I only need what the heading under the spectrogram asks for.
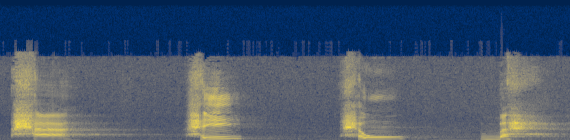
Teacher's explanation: Huruf ha dikeluarkan dari tengah-tengah tenggorokan. Tengah-tengah tenggorokan.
